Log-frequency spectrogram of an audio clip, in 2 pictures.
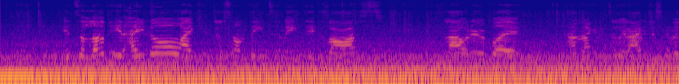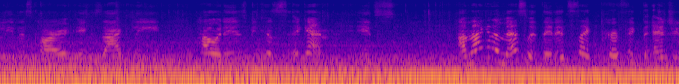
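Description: A Dodge Viper ACR-E's engine and exhaust form a steady low drone throughout while driving, sitting beneath continuous talking that dominates the foreground.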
